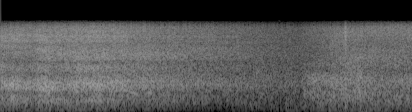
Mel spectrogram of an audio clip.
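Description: Ocean surf breaking on a sandy beach: a steady rush of water, loudest in the first second or so, easing off toward three seconds in, then swelling again as the next wave comes in.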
